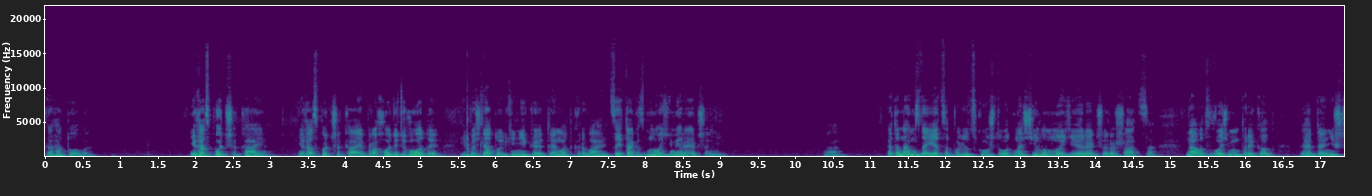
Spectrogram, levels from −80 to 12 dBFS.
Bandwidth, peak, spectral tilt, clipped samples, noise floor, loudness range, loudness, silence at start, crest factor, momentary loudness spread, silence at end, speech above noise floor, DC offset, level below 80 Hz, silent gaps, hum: 15.5 kHz; -14 dBFS; -6 dB/octave; under 0.1%; -66 dBFS; 3 LU; -32 LUFS; 0 s; 18 dB; 14 LU; 0 s; 35 dB; under 0.1%; -66 dBFS; none; none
